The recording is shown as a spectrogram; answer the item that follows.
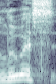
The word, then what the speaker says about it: Lewes: I am in Lewes, Delaware, and interestingly, Lewes is spelled L E W E S, which I thought was weird.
